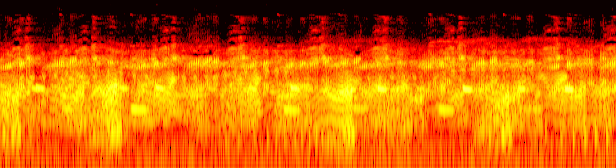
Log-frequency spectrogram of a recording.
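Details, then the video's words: Frogs croaking in a dense chorus, many overlapping callers producing pulsed, rattling croaks with short tonal notes scattered through, a steady continuous wall of sound with no other clear noises. "FROGS CROAKING"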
